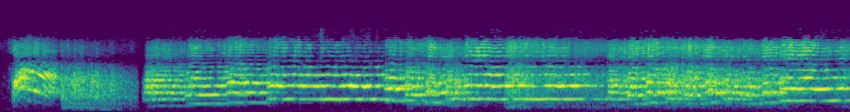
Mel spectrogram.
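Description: A sudden noisy blast lasting about a second and a half, cut off abruptly, then orchestral theme music with brass playing a melody of held notes.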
